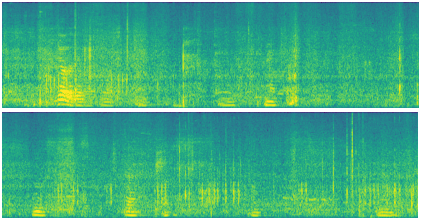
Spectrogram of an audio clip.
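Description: A young woman talks softly close by.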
